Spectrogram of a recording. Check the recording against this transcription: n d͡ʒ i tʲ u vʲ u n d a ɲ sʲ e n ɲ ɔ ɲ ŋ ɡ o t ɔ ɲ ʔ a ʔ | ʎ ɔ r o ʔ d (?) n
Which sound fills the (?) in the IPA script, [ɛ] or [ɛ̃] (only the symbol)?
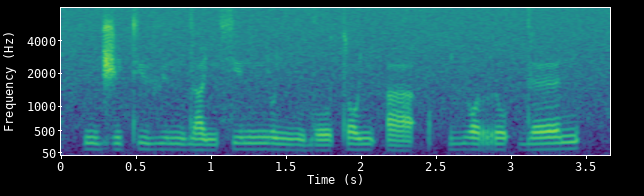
ɛ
